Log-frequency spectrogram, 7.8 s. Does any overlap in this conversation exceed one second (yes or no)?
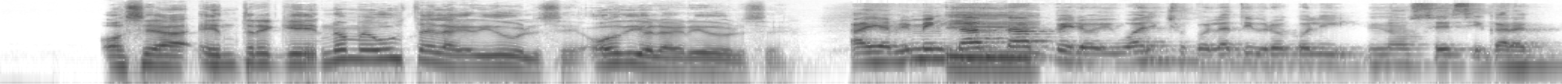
no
